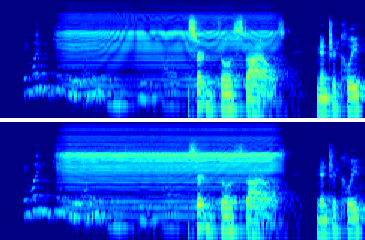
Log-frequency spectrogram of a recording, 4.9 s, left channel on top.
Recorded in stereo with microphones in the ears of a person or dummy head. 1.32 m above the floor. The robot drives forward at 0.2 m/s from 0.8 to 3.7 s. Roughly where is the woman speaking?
Right.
